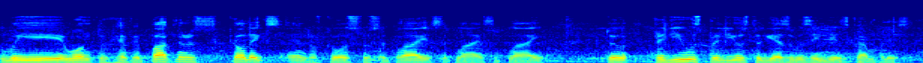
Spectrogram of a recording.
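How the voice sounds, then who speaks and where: A man's fairly low voice with a Russian accent, ordinary pitch variation and a moderate pace. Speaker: defence industry representative. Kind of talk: TV interview. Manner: halting.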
